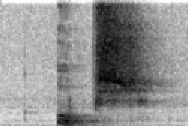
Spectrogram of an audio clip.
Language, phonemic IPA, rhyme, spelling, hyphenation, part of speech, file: Dutch, /ups/, -ups, oeps, oeps, interjection, Nl-oeps.ogg
- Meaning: oops (exclamation used to acknowledge a minor mistake)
